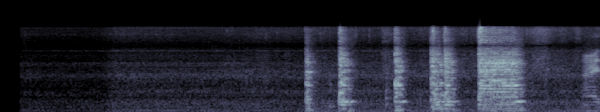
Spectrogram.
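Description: Electric guitar played through an amplifier: a low amp hiss for about three seconds, then a short run of loud strummed chords, five or six hits with the last one held briefly before it is cut off.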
